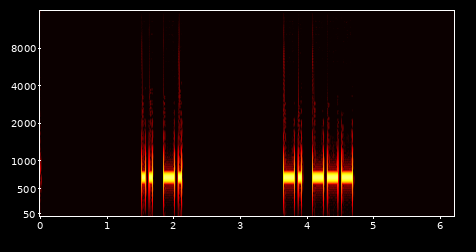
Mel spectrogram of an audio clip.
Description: Morse code, heard as a keyed tone, about 22 wpm, 700 Hz. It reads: IN NO
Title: 4x Word-Spacing - Sentences from Top 400 Words - 22wpm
